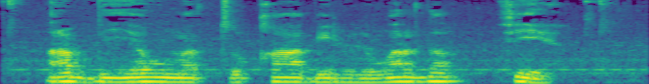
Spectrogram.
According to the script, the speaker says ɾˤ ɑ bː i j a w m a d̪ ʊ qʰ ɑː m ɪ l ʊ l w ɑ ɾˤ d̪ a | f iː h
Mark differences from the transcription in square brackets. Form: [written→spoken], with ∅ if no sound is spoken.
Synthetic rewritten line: ɾˤ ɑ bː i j a w m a [d̪→t̪] ʊ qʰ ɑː [m→b] ɪ l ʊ l w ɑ ɾˤ d̪ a | f iː h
